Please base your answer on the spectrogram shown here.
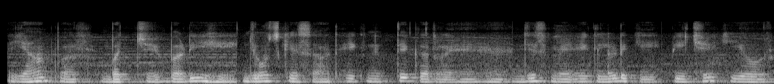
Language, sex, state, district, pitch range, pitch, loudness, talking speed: Hindi, male, Uttar Pradesh, Hamirpur, 120-140 Hz, 130 Hz, -19 LUFS, 155 wpm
